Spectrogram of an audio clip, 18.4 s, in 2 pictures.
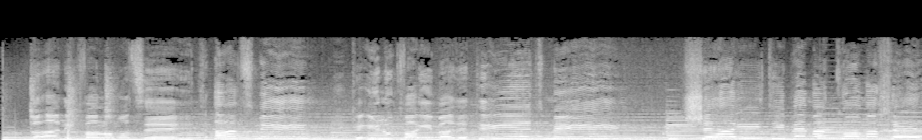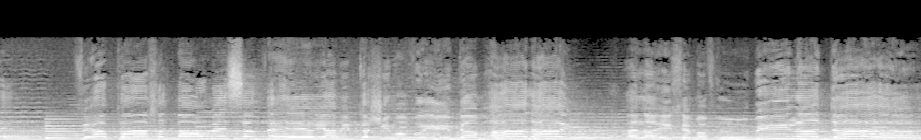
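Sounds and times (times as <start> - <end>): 
Mizrahit music: 0.0 - 18.4.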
